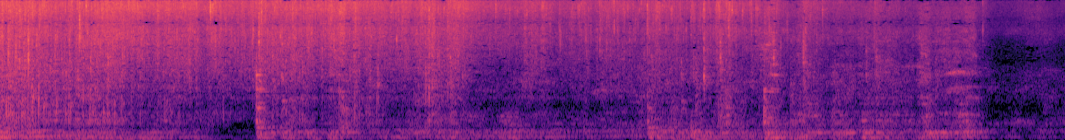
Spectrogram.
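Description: Boiled chickpeas sizzling in hot spiced oil and masala in a pan as they are stirred in with a spoon, which knocks and scrapes against the pan a few times.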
